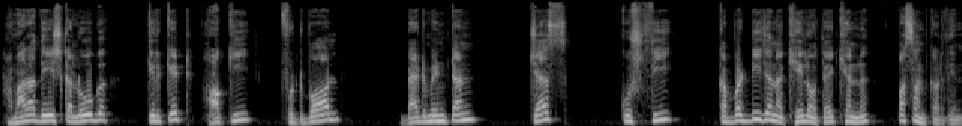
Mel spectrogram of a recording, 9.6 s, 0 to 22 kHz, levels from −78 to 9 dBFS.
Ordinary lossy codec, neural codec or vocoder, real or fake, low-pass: none; none; real; none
